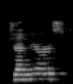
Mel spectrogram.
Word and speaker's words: genres: Genres, how do you pronounce that?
